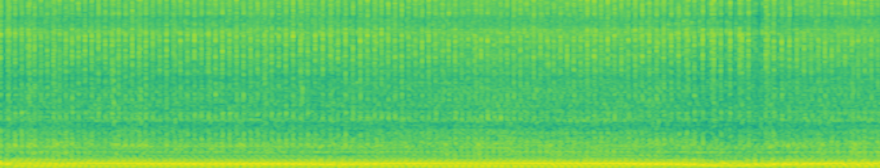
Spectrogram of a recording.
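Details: VW Beetle rat rod, first run after the build with copper shims added: low loping idle with an uneven beat and a small speed dip. It runs a little rough because the carburettors are not yet tuned.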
